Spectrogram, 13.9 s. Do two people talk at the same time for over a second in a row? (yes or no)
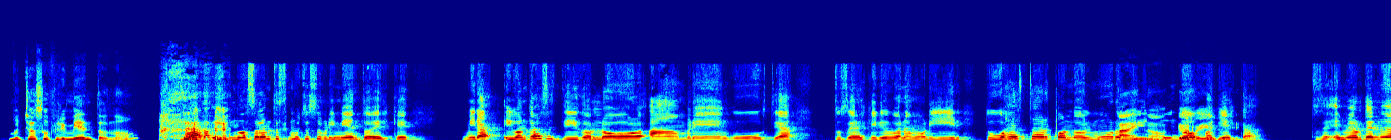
yes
